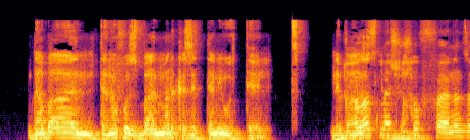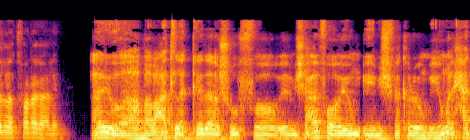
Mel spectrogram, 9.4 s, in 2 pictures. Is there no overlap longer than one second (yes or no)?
yes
